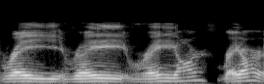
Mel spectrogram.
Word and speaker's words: Rayar: And I was kind of going like Rayar, is that it, right? Yes, Rayar, right?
